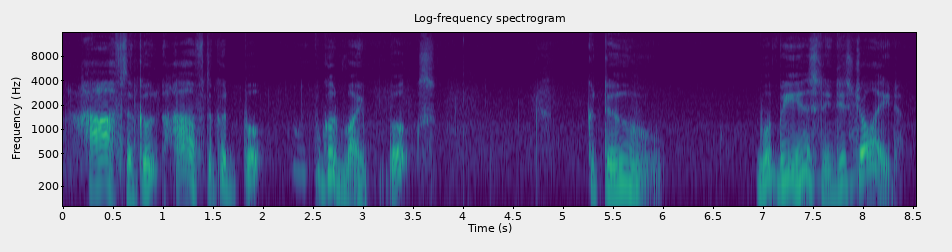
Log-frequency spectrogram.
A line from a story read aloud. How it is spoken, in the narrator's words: he said sadly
